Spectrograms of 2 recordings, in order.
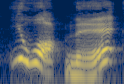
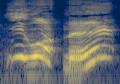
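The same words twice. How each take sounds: First: It is said plainly, without strong emphasis. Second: It is said with strong, exaggerated emphasis.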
